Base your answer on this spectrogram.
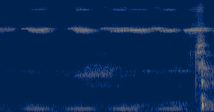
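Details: Crickets raised as food for a leopard gecko give a nearly continuous high, shrill pulsed trill with slight swells in loudness, ending with a sharp click of handling.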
